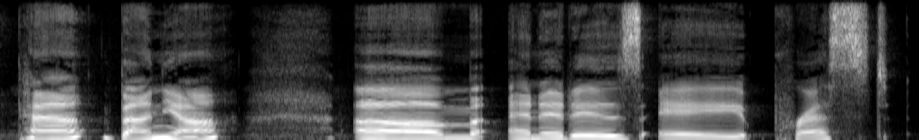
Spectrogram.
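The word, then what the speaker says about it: pan bagnat: We learned how to pronounce it over the course of the week, and it's pain bagna.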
